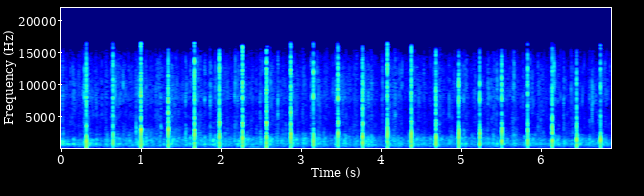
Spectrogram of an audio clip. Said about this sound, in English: All the other small group leaders, come on up, pack out the front. Can we give these small group leaders a big round of applause?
